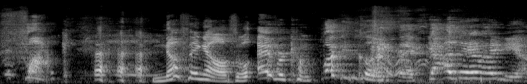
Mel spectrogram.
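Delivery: very high, jokey, playfully furious rage yelling outburst. Reacting to an idea just said on the podcast, the speaker bursts out mock-angry. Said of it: "I'm so mad".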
